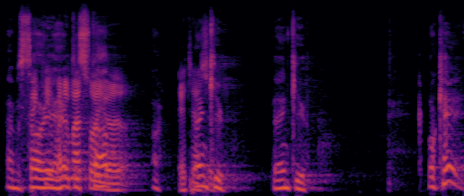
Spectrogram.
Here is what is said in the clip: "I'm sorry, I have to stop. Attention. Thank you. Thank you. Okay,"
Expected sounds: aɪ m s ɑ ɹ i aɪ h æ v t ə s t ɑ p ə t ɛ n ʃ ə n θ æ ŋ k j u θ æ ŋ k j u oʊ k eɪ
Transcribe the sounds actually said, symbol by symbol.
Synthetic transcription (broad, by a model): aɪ m s ɑ ɹ i aɪ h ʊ p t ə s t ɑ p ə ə θ æ ŋ k j u θ æ ŋ k j u oʊ k eɪ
